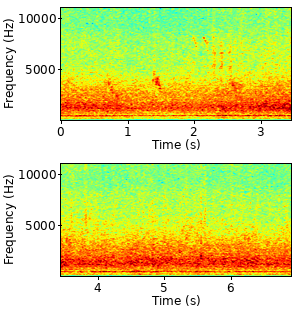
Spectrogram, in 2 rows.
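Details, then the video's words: Many honeybees coming and going at their hive in spring; a constant, deep whirring drone with a slightly wavering texture, plus a few faint high-pitched chirps in the first seconds. "1 Hour of a Beehive ASMR"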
